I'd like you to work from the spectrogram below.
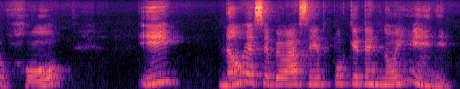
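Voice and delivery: ordinary talk, nothing marked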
